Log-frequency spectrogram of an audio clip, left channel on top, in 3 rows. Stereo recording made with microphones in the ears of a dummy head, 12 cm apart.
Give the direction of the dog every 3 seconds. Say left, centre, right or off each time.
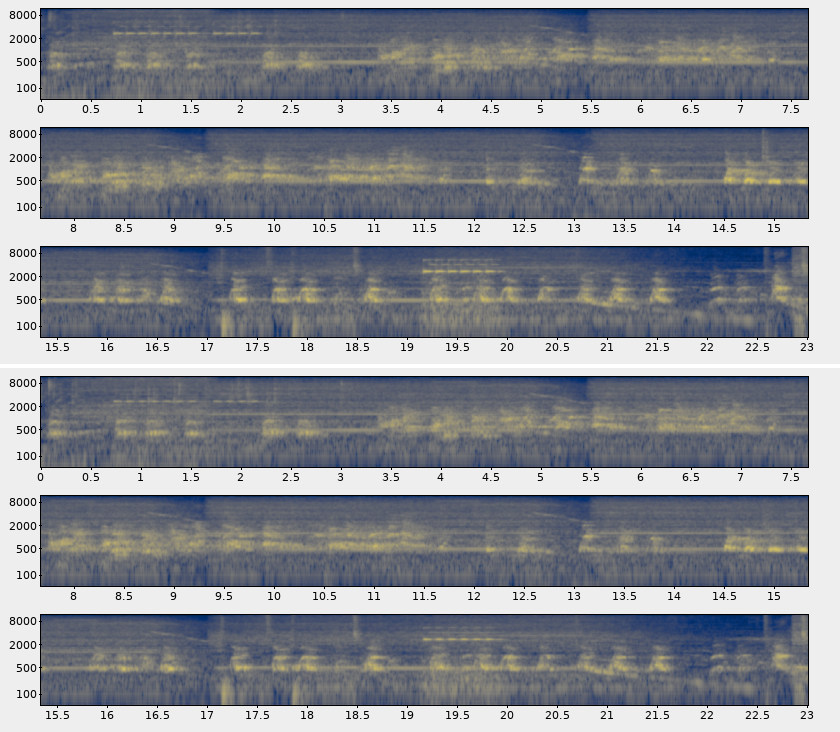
right, right, right, centre, left, left, left, left.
